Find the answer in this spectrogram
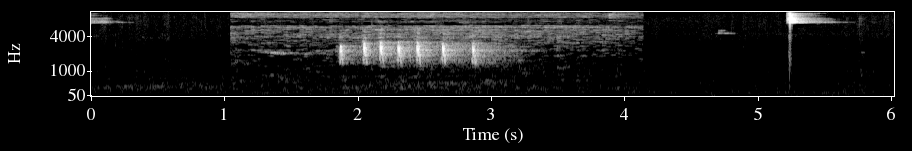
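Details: Thrush in Greek nature, recorded in the area where it was filmed. A thin high note leads into six quick, evenly spaced chattering pulses. A sharp, very high single seep follows after a pause, with no other sounds.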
